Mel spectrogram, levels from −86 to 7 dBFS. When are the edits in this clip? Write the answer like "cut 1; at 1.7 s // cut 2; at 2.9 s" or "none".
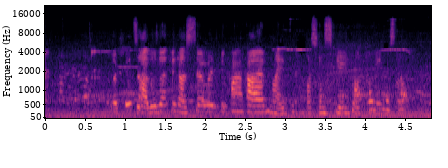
none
